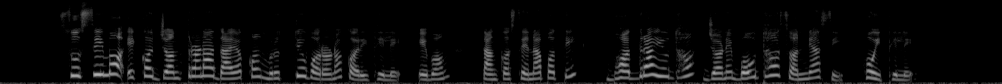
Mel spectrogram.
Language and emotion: Odia, neutral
